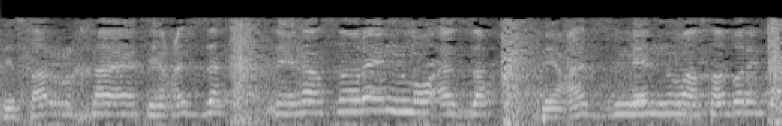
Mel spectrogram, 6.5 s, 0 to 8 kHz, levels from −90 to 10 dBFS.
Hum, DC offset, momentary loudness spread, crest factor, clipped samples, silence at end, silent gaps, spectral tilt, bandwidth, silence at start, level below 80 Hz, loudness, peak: none; under 0.1%; 4 LU; 16 dB; under 0.1%; 0 s; none; -9.5 dB/octave; 5.4 kHz; 0 s; -36 dBFS; -17 LUFS; -2 dBFS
